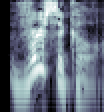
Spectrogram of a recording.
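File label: "versicle", British English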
